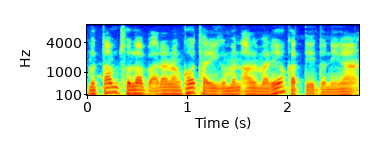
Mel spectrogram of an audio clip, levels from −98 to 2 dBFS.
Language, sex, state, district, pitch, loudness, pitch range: Garo, male, Meghalaya, West Garo Hills, 105 Hz, -15 LUFS, 95-120 Hz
